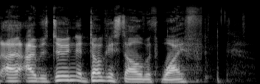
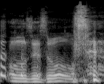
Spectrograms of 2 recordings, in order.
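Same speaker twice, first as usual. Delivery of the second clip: put-on Yorkshire accent and dialect. Asked to say one more line in a yorkshire accent. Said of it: "can you say one more thing for me in a Yorkshire accent".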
